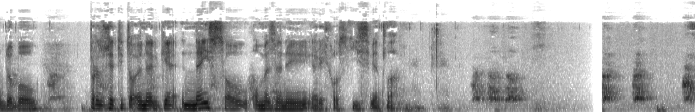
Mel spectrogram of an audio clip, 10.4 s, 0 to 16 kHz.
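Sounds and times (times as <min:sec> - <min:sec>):
speech: 0:00.0 - 0:06.2
dog barking: 0:00.7 - 0:01.6, 0:03.6 - 0:04.2, 0:07.1 - 0:08.0, 0:09.0 - 0:10.4.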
